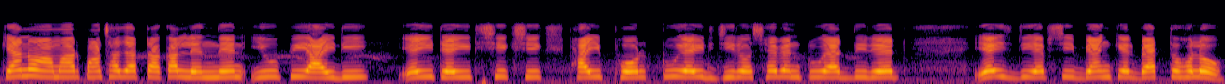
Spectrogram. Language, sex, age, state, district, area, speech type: Bengali, female, 45-60, West Bengal, South 24 Parganas, rural, read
